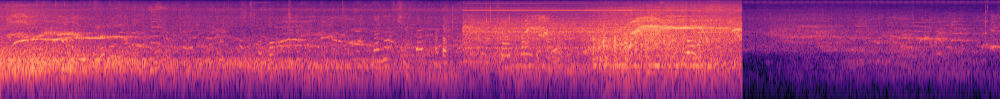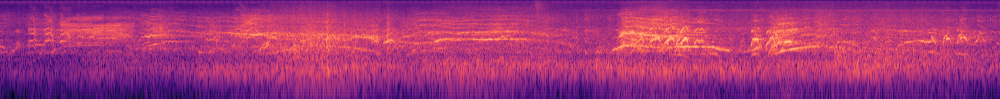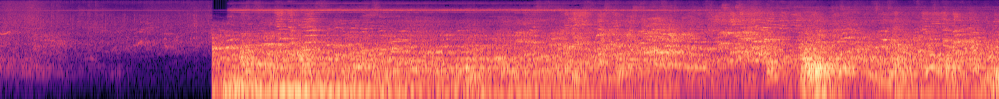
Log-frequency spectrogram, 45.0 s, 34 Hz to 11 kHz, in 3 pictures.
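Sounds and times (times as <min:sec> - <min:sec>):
riders screaming and whooping: 0:00.0 - 0:02.3, 0:08.0 - 0:12.7, 0:15.8 - 0:30.2
roller coaster train rushing past: 0:00.0 - 0:11.2, 0:33.2 - 0:44.9
steady low rumble: 0:33.2 - 0:40.8.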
